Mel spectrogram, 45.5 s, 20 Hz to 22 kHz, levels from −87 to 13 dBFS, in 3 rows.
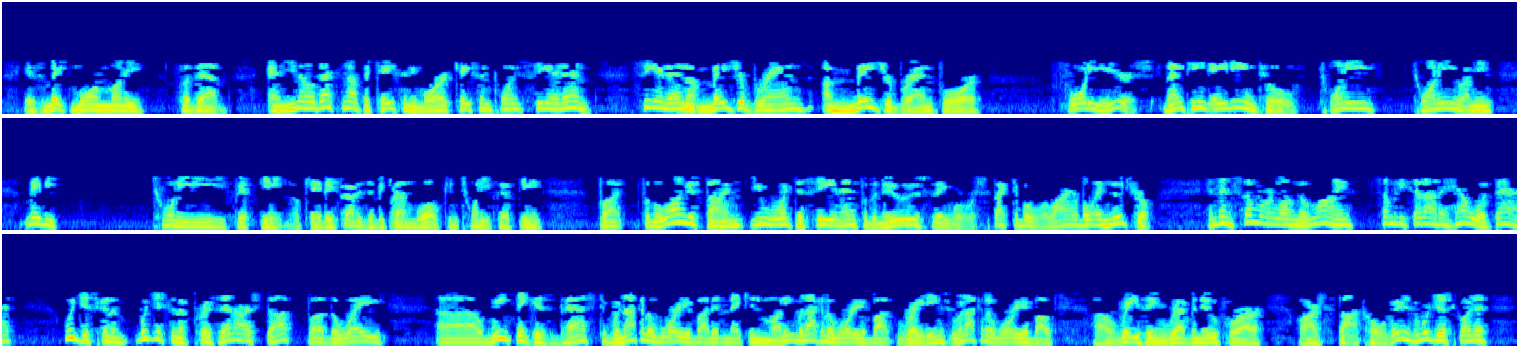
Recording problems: garbled, watery; badly; nothing above 2.5 kHz

